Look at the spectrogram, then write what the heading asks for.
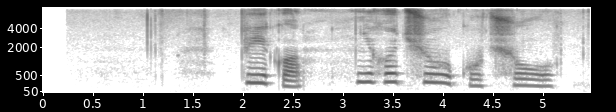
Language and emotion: Russian, sad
